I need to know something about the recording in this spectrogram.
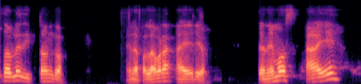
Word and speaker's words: aéreo: diptongo en la palabra aéreo. Tenemos AE y tenemos EO. Entonces aquí tenemos un ejemplo de dos diptongos en la misma palabra. AE sería la primera sílaba y REO sería la segunda sílaba.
